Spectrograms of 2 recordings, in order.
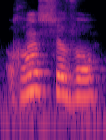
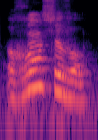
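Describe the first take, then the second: Both takes have the same delivery.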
